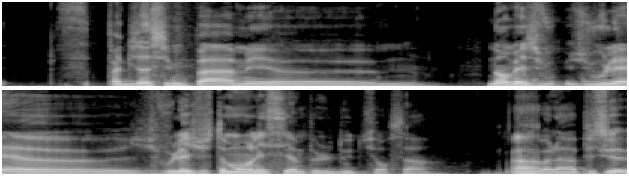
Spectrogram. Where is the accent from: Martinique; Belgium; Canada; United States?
Martinique; Le créole, ben, de toute façon, c'est parce que je suis martiniquais.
